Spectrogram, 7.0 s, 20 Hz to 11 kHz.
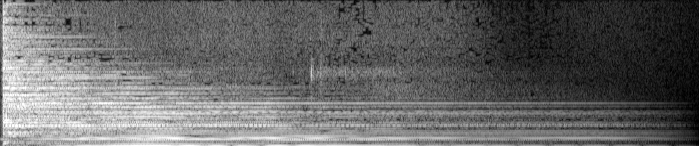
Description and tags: Couv MŽtal with Fx 2
household, percussion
